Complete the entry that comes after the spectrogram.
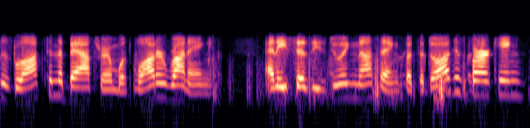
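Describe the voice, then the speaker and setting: A woman's ordinary speaking voice at a medium pitch, fairly quick in pace with lively intonation. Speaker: radio show host. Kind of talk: casual chat.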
